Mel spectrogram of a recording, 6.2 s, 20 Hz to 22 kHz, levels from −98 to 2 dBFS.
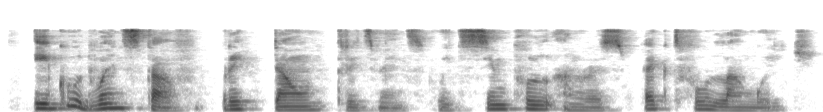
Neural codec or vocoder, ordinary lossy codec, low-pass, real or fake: none; none; 7.2 kHz; real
